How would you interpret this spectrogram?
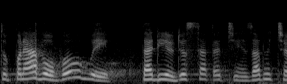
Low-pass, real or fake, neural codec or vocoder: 7.2 kHz; fake; codec, 16 kHz, 0.5 kbps, X-Codec, HuBERT features, trained on balanced general audio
